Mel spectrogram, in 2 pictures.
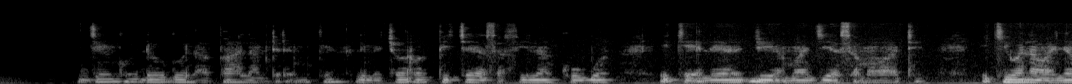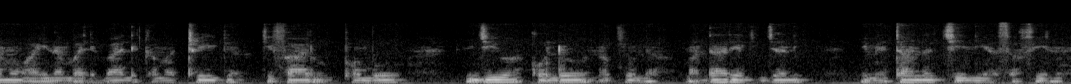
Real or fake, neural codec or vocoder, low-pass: real; none; 7.2 kHz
